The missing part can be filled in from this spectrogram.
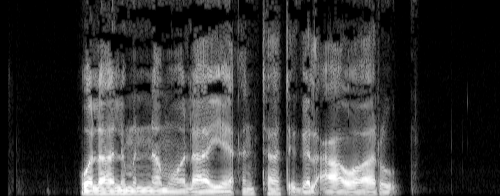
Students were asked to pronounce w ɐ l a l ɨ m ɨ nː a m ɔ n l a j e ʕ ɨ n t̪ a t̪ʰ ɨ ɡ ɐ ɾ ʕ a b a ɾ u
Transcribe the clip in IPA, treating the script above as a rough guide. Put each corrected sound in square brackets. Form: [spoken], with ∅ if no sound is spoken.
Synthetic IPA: w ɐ l a l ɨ m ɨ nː a m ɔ [∅] l a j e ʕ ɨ n [t̪ʰ] a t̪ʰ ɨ ɡ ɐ [l] ʕ a [w] a ɾ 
